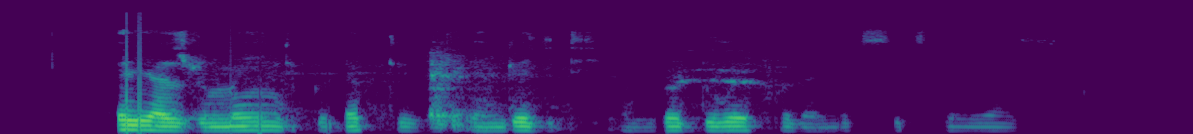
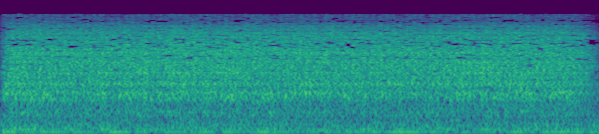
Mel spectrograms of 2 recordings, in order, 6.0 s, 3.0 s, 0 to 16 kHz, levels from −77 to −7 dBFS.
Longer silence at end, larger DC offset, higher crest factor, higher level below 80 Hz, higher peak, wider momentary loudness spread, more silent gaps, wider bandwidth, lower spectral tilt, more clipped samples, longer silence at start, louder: first, 0.95 s vs 0 s; neither; first, 20 dB vs 14 dB; second, -64 dBFS vs -40 dBFS; second, -12 dBFS vs -8 dBFS; first, 25 LU vs 1 LU; neither; about the same, 11.5 kHz vs 11 kHz; first, -7 dB/octave vs -0.5 dB/octave; neither; first, 0.6 s vs 0 s; second, -31 LUFS vs -18 LUFS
